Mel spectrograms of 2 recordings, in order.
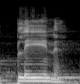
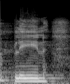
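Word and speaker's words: plain: पी एल ए आई एन इसे पढ़ेंगे दोस्तों प्लेन। पी एल ए आई एन प्लेन।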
